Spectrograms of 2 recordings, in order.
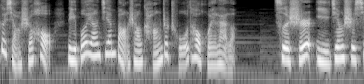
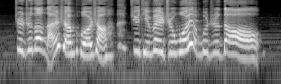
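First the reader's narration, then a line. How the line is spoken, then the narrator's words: Crying. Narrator (Chinese): 春丽想了一下，哭着回答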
